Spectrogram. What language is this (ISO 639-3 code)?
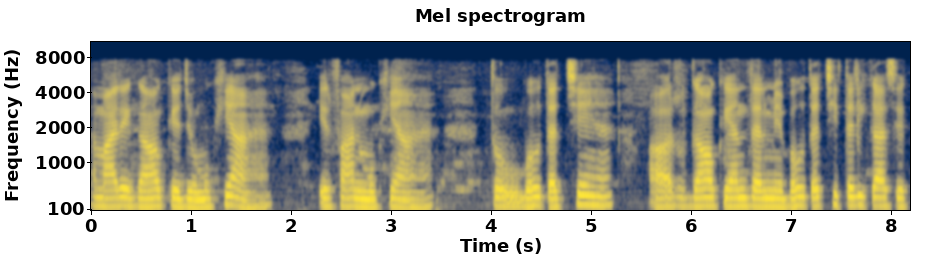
urd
